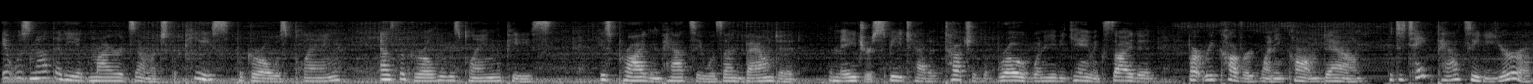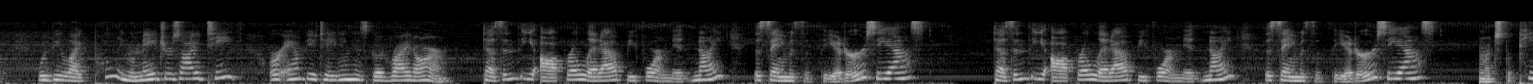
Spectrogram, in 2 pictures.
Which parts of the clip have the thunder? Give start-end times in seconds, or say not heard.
not heard.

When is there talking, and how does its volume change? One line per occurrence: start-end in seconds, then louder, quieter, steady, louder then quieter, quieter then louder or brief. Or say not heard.
0.0-30.6 steady.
